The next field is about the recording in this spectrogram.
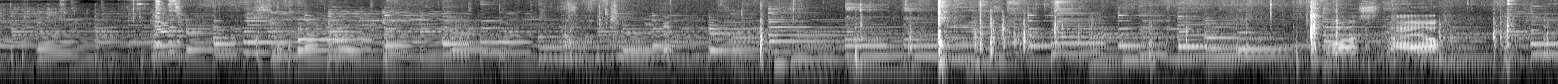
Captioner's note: laughs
